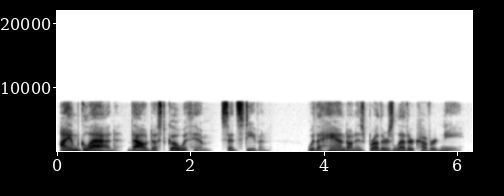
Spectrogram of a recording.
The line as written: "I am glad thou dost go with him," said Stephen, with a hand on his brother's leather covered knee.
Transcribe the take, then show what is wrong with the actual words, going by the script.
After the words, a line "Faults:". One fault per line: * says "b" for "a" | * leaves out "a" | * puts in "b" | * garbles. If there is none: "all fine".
"I am glad thou dost go with him," said Stephen, with a hand on his brother's leather covered knee.
Faults:
all fine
